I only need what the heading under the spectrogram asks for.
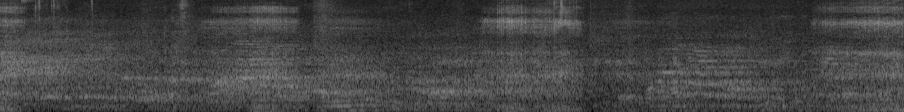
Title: Video lucu bikin ngakak #suara ngorok merdu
